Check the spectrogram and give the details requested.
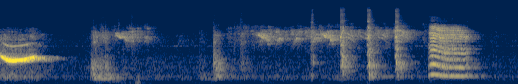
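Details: Indian ringneck parakeet that talks: a loud clear whistled note, then scratchy chattering bursts and clicks, ending with a harsh nasal syllable full of harmonics. The room is quiet apart from the bird.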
